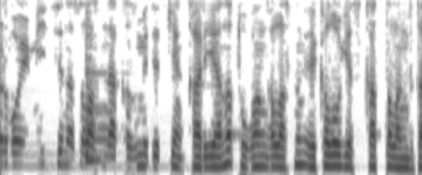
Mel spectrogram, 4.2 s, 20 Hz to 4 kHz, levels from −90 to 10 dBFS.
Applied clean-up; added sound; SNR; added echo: classical method spectral subtraction.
